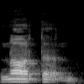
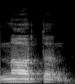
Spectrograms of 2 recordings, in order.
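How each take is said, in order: Both takes have the same delivery.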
